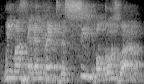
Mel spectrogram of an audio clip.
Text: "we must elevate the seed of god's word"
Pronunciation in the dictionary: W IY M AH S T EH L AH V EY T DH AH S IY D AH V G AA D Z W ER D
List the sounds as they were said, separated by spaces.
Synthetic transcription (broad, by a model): W IY M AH S T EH N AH F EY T DH AH S IY D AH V G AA D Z W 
